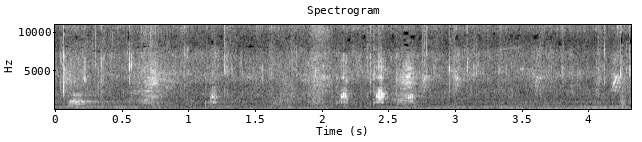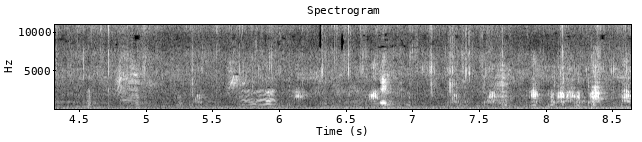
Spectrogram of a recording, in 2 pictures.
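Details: Muscovy duck pair in a backyard with waterbirds: brief hoarse calls scattered irregularly, some doubled, against a constant low mechanical hum.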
